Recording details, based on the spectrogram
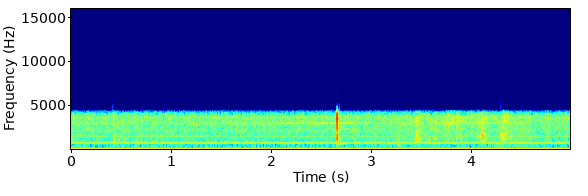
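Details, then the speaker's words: Newly built Bedini feedback-to-source motor, powered up, rotor not spinning; steady thin high-pitched whine at one pitch, driver circuit self-oscillating constantly, unchanged by resistance adjustment. "i've just powered it up and if you listen can you hear a high-pitched whining yeah it's decided to self-oscillate on me"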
